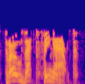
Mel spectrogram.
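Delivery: high, slow yelled command; shouted order. Acted. Troll yelling at Buddy to dump the guitar, high and slow. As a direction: bark the order over the noise. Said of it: "Blood turned around".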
